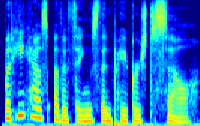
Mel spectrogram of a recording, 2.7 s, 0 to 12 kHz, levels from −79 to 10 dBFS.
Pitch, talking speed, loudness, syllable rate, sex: 175 Hz, 200 wpm, -19 LUFS, 4.3 syllables/s, female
